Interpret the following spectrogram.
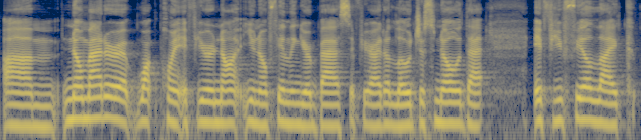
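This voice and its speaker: A woman guest on a casual interview podcast, relaxed and upbeat, with easy laughs and filler words. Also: on the low side, moderate pace, smooth. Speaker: guest, entrepreneur and yoga instructor.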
